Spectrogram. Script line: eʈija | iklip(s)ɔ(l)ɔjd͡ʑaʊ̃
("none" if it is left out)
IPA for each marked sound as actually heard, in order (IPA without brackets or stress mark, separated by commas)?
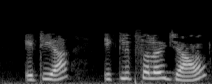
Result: s, l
